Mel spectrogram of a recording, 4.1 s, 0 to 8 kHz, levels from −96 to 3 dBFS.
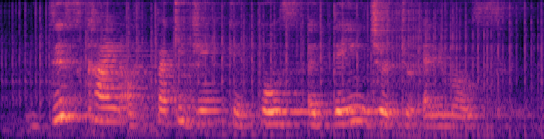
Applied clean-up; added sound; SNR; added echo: none; Squeak; 19 dB; reverberation time 2.5 s.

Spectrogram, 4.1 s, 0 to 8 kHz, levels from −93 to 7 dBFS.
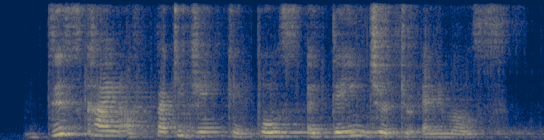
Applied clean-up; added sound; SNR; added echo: neural separator model SepFormer DNS4.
